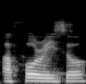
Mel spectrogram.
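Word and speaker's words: ἀφορίζω: aphorizo, 여기 F 발음 나죠.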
